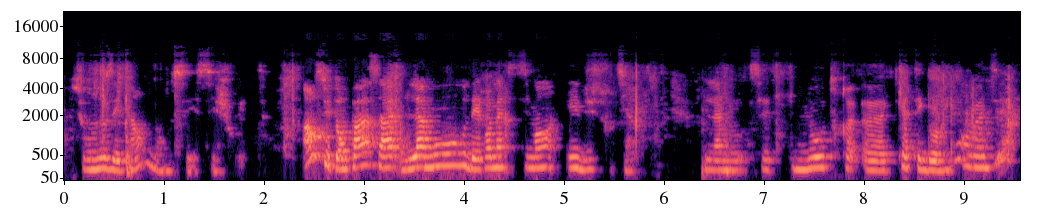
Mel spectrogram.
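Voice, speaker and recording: A woman's voice: medium pitch, dull audio, a little hiss or hum. A woman chatting casually through a catalogue, hesitant and full of fillers. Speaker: stamping-supplies demonstrator. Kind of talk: casual catalogue walkthrough for viewers.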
